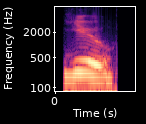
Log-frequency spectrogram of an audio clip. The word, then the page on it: eu: /y/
